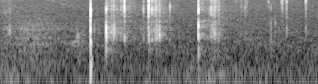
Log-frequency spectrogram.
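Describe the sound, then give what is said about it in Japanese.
Crisp crunching as food is bitten and chewed: a sharp bite, then a quick run of crackly crunches fading into softer chews, with no talking. “それもかなり意外だった本当にあこんなものの咀嚼音っていうのがこんなに気持ちのいいもんなんだっていうね”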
